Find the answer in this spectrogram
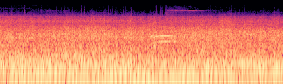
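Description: Passenger train carriages running past on the rails: a loud, steady rumble of wheels on track with a steady low hum underneath. A brief high squeak sounds a little past halfway.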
